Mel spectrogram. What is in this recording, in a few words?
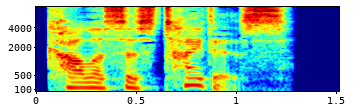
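"cholecystitis", British English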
